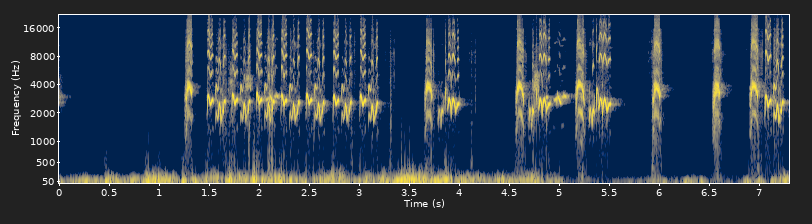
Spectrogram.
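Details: Sooty-headed bulbul, locally called kutilang, singing vigorously: bursts of quick, bright chirping notes repeated about four per second, then separate sharp chirps, over a low rumbling background.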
